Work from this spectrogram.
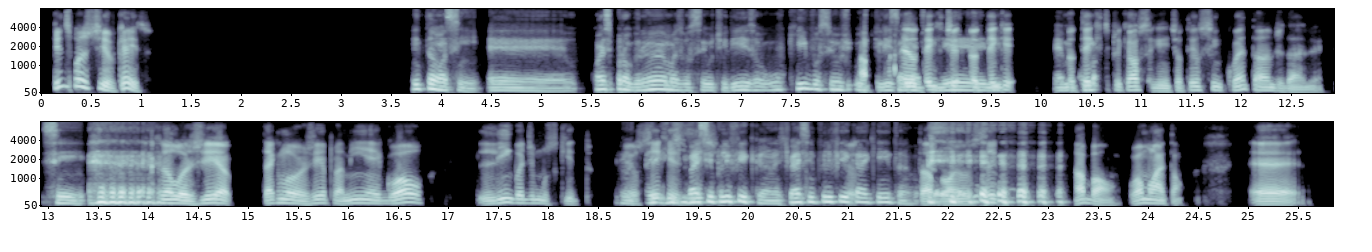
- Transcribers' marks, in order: laugh; laugh
- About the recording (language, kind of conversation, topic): Portuguese, advice, Como posso limpar a bagunça digital e liberar espaço de armazenamento?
